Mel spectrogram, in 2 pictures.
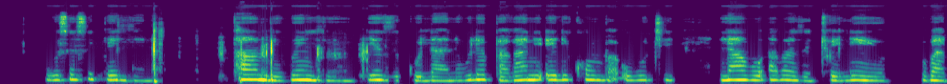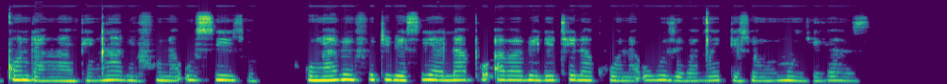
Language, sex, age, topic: North Ndebele, female, 36-49, health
